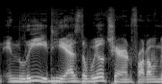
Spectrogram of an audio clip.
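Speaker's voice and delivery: usual speaking voice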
